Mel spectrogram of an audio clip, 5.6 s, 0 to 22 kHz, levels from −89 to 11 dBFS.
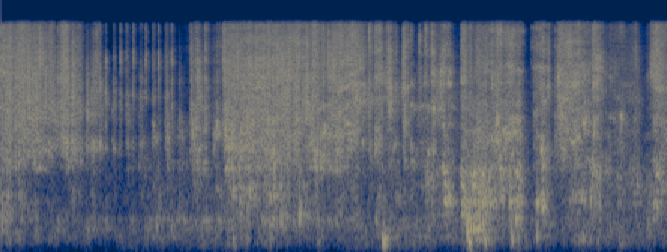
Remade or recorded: remade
